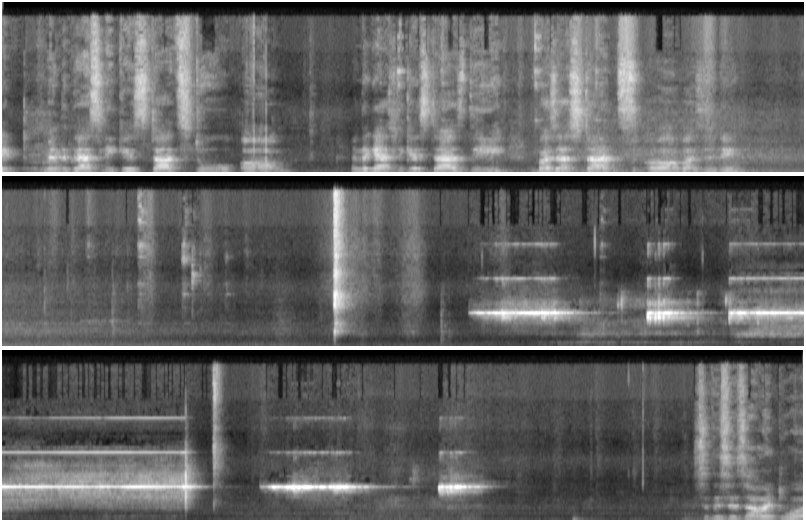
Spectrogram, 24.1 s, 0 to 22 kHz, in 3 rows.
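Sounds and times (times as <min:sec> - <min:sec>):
alarm buzzer high-pitched tone: 0:12.7 - 0:20.9.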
